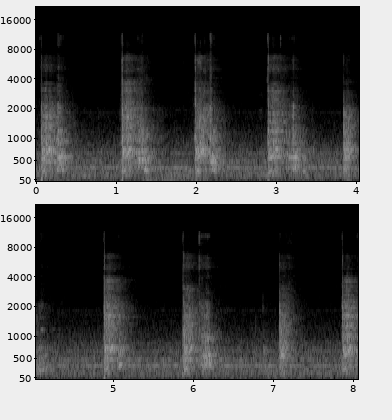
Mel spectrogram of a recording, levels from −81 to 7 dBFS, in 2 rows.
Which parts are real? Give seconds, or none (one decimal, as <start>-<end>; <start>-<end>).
0.0-1.3; 2.2-8.1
